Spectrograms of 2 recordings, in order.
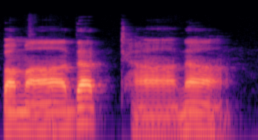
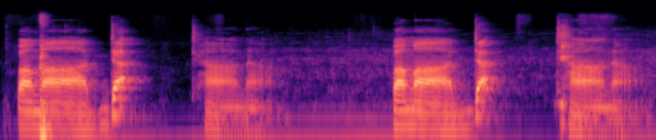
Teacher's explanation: In Burmese, instead of getting stuck at T, you cut off the sound.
